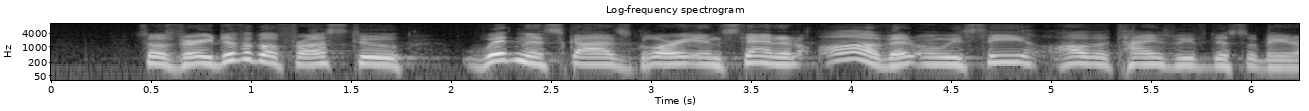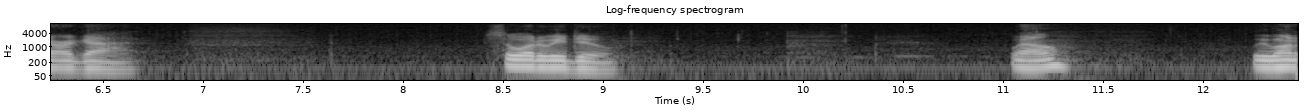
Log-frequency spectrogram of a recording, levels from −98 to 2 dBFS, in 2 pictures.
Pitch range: 125-180 Hz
